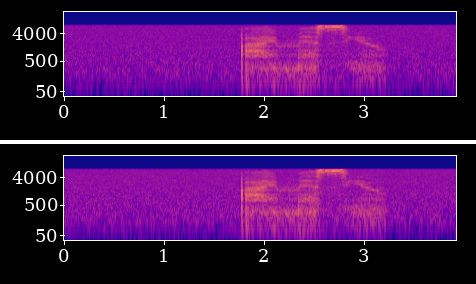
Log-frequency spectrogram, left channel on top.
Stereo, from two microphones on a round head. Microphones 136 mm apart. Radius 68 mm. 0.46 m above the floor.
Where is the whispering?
Centre (ahead or behind).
